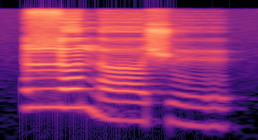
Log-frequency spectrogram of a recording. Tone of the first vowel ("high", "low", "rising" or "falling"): high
